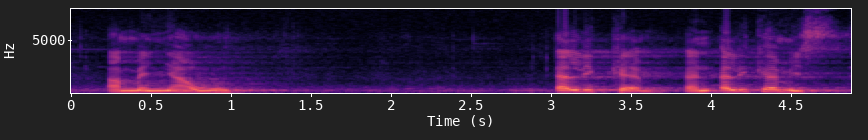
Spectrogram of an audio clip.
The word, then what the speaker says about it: Elikem: Elikem Amenyawu. Elikem. And Elikem is spelled E-L-I-K-E-M.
